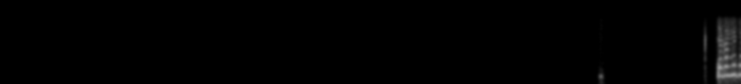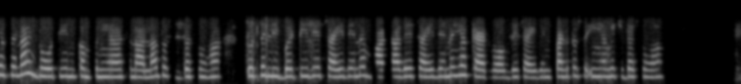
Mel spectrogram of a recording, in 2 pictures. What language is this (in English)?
Dogri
